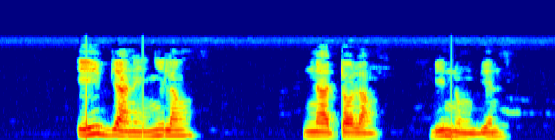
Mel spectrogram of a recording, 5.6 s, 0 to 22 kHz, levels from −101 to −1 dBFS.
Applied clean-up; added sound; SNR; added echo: none; none; none; none.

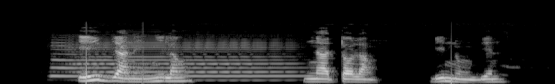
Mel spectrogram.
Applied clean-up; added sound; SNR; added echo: none; Wind instrument, woodwind instrument; 11 dB; none.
